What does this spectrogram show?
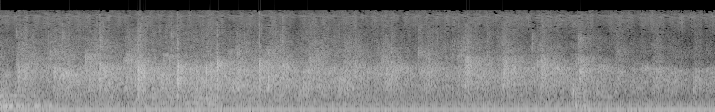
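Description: An audience applauds steadily for several seconds, a dense, even wash of many hands clapping with no one speaking over it. A low steady hum sits beneath the applause.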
